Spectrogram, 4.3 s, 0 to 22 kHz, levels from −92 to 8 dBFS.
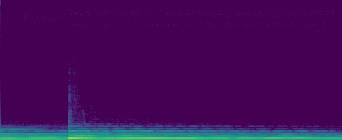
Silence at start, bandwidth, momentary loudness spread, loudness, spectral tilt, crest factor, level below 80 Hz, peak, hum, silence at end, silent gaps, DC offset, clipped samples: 0 s; 2.3 kHz; 12 LU; -21 LUFS; -10 dB/octave; 16 dB; -66 dBFS; -4 dBFS; none; 0 s; none; under 0.1%; under 0.1%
